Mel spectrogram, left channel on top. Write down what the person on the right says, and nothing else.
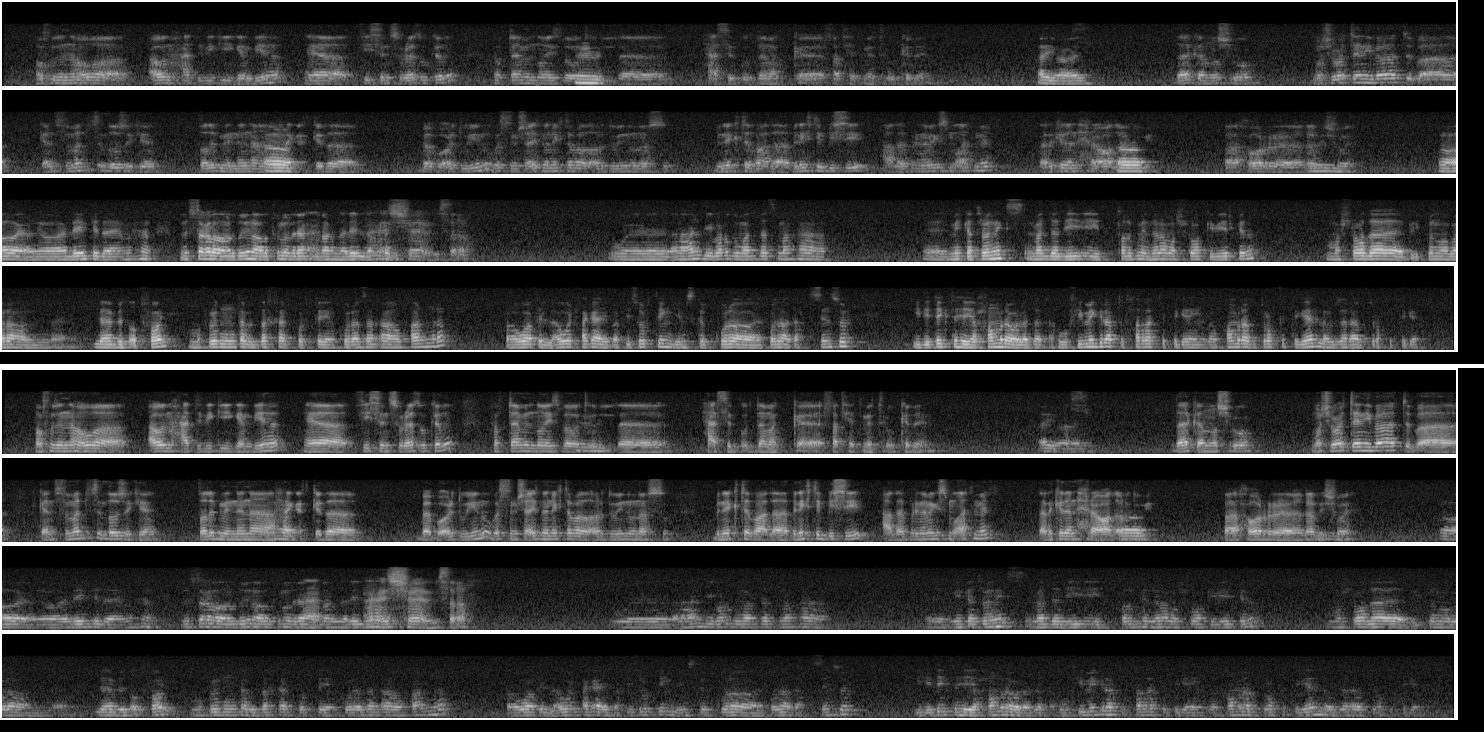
فالمفروض ان هو اول ما حد بيجي جنبيها هي في سنسورات وكده فبتعمل نويز بقى وتقول
آه، حاسب قدامك آه، فتحة مترو وكده يعني
بس
ده كان مشروع المشروع التاني بقى تبقى كان في مادة اللوجيك يعني طالب مننا
حاجات كده ب- باردوينو بس مش عايزنا نكتب على اردوينو نفسه بنكتب على بنكتب بي سي على برنامج اسمه اتمل بعد كده نحرقه على الاردوينو
فحوار آه، غبي
شويه
انا
انا مش فاهم بصراحه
